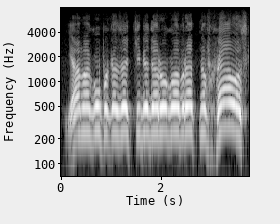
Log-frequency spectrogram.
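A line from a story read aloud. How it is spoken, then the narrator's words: Shout. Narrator (Russian): крикнул я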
